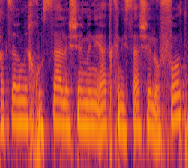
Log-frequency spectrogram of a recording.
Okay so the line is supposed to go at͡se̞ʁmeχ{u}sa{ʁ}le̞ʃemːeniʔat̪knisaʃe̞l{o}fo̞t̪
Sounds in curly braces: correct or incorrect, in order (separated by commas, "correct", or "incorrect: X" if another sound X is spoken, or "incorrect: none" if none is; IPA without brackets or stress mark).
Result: correct, incorrect: none, correct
